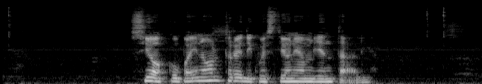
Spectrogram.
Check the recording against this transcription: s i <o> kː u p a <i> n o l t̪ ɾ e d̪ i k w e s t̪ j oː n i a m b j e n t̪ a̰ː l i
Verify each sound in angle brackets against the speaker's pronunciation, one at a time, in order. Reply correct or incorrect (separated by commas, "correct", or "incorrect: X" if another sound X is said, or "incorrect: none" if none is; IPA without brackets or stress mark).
incorrect: ɔ, correct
